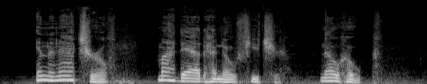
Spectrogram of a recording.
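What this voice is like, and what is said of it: Joel Osteen impression, Southern voice. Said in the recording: “my Joel Osteen impersonation, which I've been working on in a series of radio interviews. Apologies in advance to any Southerners who are in the crowd tonight.”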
